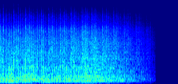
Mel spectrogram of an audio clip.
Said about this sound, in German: Die Ratschen ersetzen also zwischen Gründonnerstag und der Osternacht die Kirchenglocken. Wir haben es ja vorhin gehört, zumeist sind es Ministrantinnen und Ministranten, die mit diesen Holzinstrumenten zu den Gottesdiensten einladen.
